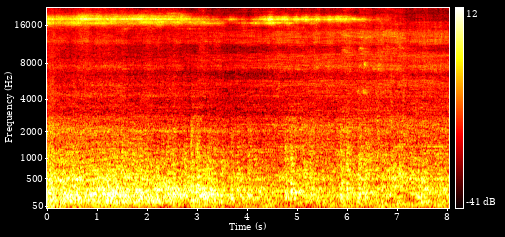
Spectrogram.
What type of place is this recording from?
subway train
